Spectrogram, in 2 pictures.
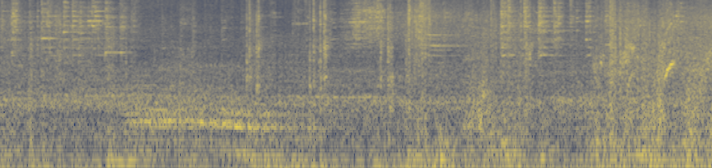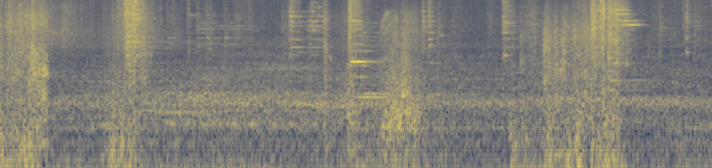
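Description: Blows and crashes ring out in a battle.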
